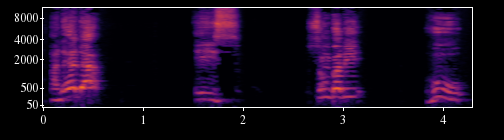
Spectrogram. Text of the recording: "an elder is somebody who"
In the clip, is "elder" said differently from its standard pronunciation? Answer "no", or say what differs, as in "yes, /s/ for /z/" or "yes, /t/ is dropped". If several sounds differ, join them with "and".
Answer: yes, /l/ is dropped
